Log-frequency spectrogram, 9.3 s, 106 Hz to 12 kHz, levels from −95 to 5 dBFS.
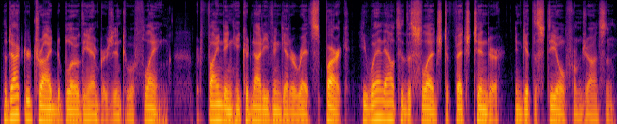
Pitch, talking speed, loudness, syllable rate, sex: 90 Hz, 225 wpm, -20 LUFS, 5.2 syllables/s, male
